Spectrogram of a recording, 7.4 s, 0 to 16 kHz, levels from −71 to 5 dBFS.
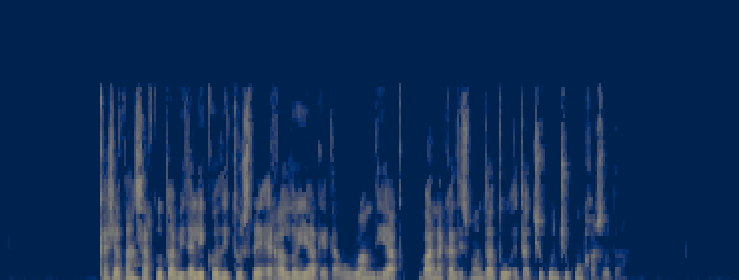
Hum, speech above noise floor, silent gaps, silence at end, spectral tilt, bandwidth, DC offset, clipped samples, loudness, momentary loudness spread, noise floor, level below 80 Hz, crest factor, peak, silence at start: none; 43 dB; none; 1.25 s; -3.5 dB/octave; 11.5 kHz; under 0.1%; under 0.1%; -28 LUFS; 7 LU; -72 dBFS; -78 dBFS; 22 dB; -8 dBFS; 1 s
